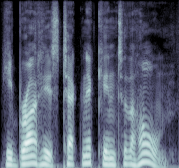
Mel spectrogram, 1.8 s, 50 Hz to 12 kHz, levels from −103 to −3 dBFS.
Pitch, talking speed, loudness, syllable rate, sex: 120 Hz, 235 wpm, -18 LUFS, 5.4 syllables/s, male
